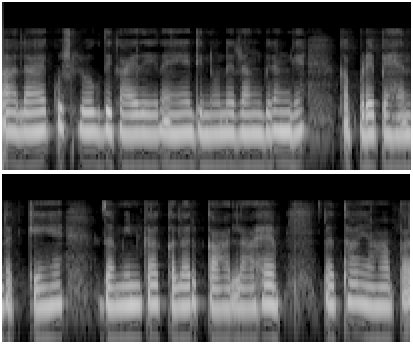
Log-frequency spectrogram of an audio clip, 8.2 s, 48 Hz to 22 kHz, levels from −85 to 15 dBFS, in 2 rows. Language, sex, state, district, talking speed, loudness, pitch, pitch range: Hindi, female, Chhattisgarh, Kabirdham, 155 wpm, -17 LUFS, 190 Hz, 185-200 Hz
